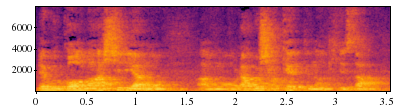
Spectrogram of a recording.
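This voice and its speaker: A man preaching a sermon as a pastor, in a chatty, lively storytelling manner with mocking asides. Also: medium pitch, fast, slight background noise. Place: church hall. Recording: echoey room from far off.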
